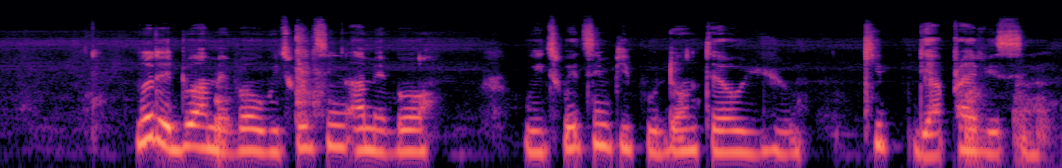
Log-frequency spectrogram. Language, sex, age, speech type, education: Nigerian Pidgin, male, 15-29, spontaneous, tertiary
